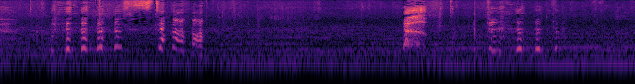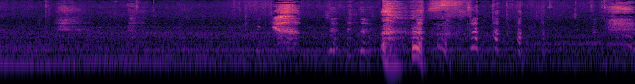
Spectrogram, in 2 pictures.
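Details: Painful hiccups: the person says they hurt. Several sharp, abrupt hiccup sounds against background talk and laughter, with traffic noise nearby; hiccups.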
